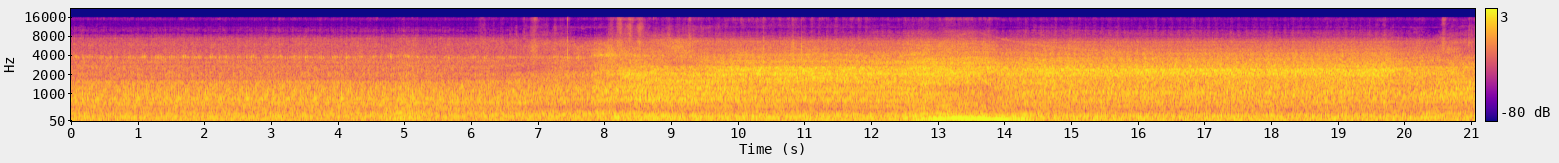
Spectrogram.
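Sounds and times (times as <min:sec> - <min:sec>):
diesel engine idling: 0:00.0 - 0:21.0.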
